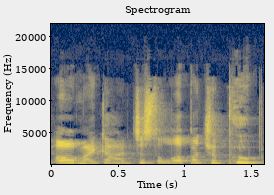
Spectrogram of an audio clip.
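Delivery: high, goofy mock shock; playful put-on voice to get a giggle; silly. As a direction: make light of it in a squeaky-high silly voice. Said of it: "You can be a little silly with it".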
